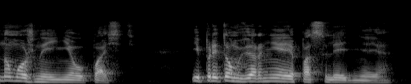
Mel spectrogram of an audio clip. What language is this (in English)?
Russian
